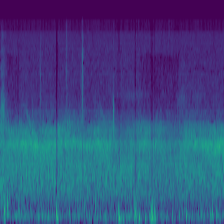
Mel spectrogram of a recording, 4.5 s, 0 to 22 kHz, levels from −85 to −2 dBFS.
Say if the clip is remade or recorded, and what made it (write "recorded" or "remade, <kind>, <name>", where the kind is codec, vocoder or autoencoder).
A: remade, vocoder, Vocos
